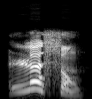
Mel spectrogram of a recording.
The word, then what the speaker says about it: leçon: façade comme une façade nous avons vu la syllabe so C c'est dit o so ajoutant un N pour donner le son son prenons une autre syllabe comme par exemple le l e le l'association de ces deux syllabes donne le son comme une leçon nous avons vu la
